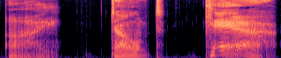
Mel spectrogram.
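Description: Storybook villain, acted by a male reader: walking corpse, deep and slow, seething with murderous hate, very dry recording. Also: vocal fry, fairly bright tone, husky, no room sound, full character voice. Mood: desperate rage. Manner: slow growled threats, breaking into screams. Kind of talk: dramatic storybook narration.

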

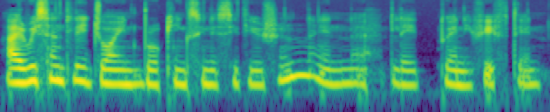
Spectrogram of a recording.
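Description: A woman with an Ethiopian accent, a research scholar introducing herself and her work in a measured, careful way. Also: mid-range voice, steady tone, warm tone, no room sound, studio quality. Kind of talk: self-introduction about research.

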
